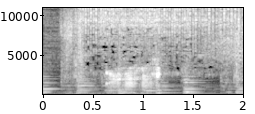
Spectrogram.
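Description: A cartoon prize wheel spinning, with a rapid ratcheting tick under light background music.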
